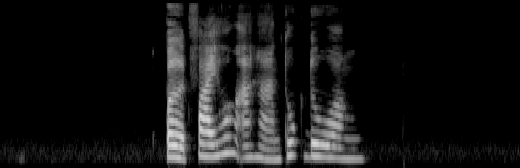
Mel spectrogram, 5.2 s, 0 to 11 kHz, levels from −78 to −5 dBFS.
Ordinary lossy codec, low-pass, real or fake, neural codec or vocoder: MP3, 64 kbps; 9.9 kHz; fake; vocoder, 44.1 kHz, 128 mel bands every 256 samples, BigVGAN v2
